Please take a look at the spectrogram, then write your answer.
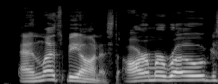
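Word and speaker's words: armarouge: and let's be honest armor Rogue sounds a lot cooler than our marouge but it is called armor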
